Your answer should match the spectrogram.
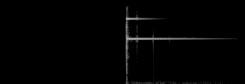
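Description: Notification-bell ding sound effect: a click followed by a single bright chime, struck about a second in and ringing down over most of a second.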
